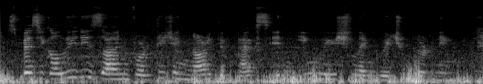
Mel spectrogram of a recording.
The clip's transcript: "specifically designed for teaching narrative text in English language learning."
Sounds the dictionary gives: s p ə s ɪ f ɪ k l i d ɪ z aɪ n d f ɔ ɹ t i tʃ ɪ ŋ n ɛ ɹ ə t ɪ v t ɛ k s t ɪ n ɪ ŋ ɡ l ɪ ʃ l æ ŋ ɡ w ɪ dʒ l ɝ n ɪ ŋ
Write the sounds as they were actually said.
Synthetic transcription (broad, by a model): s p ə s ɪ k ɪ l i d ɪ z aɪ n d f ɔ ɹ t i tʃ ɪ ŋ n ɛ ɹ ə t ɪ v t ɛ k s ɪ n ɪ ŋ ɡ l ɪ ʃ l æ ŋ ɡ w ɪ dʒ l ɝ n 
